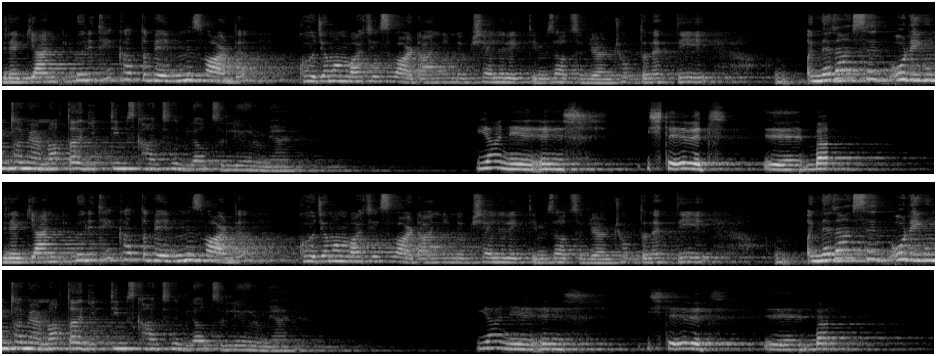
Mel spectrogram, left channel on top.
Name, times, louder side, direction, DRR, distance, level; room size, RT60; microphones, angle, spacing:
voice 1, 0.0-2.5 3.0-12.4, equal, ahead, 5 dB, 0.6 m, -26 dB
voice 2, 14.1-15.2 15.8-16.5 16.9-17.6, left 5 dB, 90° left, 13 dB, 0.5 m, -24 dB
16.0 x 6.3 x 5.9 m, 2.2 s
head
